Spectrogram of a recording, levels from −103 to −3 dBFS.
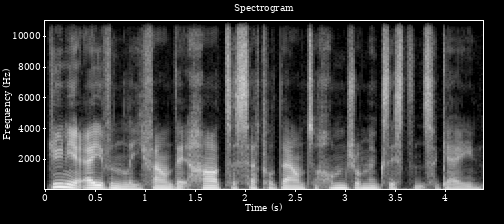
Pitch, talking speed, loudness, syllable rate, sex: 135 Hz, 165 wpm, -20 LUFS, 4.8 syllables/s, male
